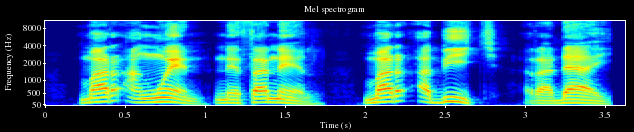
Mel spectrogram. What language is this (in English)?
Luo (Kenya and Tanzania)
